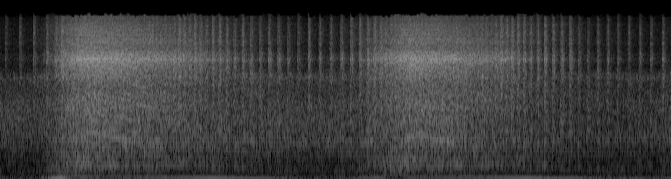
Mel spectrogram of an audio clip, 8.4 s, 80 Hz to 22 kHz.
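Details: Mini N18 engine at 35k, revved twice: a light metallic rattle rising and falling with revs; top-end rattle, cause unknown.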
